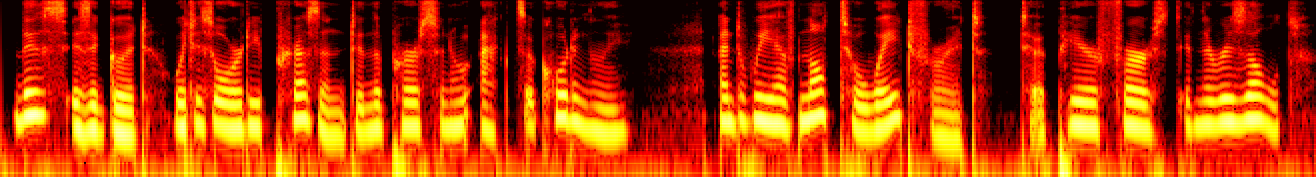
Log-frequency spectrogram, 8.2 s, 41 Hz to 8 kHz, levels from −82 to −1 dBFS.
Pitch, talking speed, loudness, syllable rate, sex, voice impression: 190 Hz, 205 wpm, -19 LUFS, 5.1 syllables/s, female, feminine, adult-like, tensed, powerful, clear, fluent, intellectual, calm, elegant, slightly lively, slightly sharp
